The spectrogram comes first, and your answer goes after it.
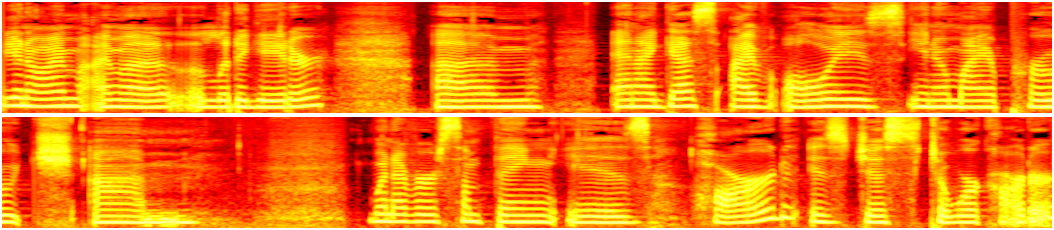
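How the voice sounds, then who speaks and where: A woman's medium-pitched voice, an ordinary speaking voice, at a fairly slow pace with very even loudness, fairly even intonation, and a dry, close sound with no echo on a very clean recording with a silent background. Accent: American. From Montana, US. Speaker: lawyer. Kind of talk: interview.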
